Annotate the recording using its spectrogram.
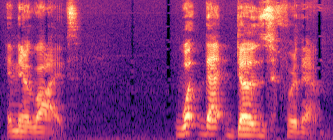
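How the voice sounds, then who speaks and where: A man hosting a live stream review, talking unscripted in a halting way, often repeating and rephrasing himself. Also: mid-range voice, animated. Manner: frequent throat clearing.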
